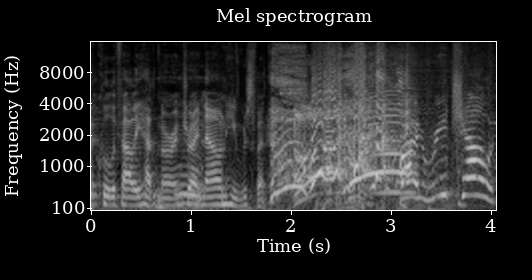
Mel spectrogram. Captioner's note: gasps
